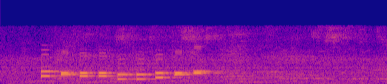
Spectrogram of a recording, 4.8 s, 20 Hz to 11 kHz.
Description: Multi-frequency trunk signalling (R1, as on North American trunks), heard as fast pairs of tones, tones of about 90 ms, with room echo and the noise of a crowd indoors. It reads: KP 0994480 ST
